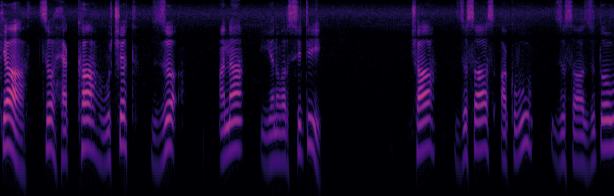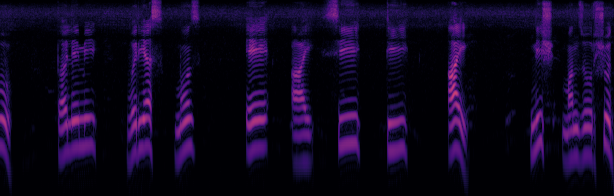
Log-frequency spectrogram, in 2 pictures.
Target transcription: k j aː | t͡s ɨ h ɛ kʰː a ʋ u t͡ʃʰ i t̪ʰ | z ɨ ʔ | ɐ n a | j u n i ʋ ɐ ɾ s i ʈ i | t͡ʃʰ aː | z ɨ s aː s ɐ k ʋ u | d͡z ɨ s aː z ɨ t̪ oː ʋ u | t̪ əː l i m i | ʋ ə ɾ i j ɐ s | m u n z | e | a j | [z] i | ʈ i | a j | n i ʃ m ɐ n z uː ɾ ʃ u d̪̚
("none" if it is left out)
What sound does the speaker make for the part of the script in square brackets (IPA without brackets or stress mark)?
s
